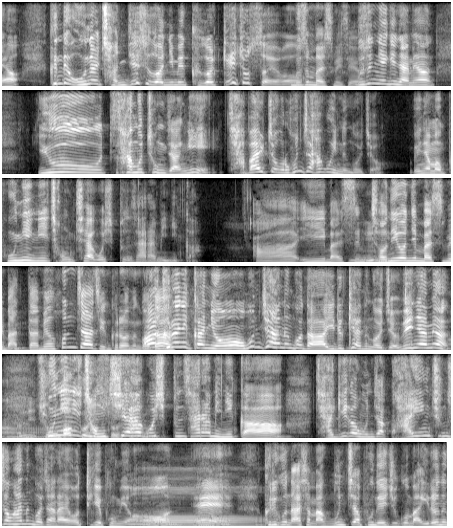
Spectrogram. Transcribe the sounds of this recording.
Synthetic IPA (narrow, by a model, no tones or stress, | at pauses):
jo | kɯnde̞onɯɭt͡ɕʌnd͡ʑesʰɯwʌɲːimikɯɡʌɭk͈e̞d͡ʑos͈ʌjomus̬ʰɯnmaɭs͈ɯmisʰejomusʰɯnje̞ɡiɲamjʌn | jusʰamut͡ɕʰoŋd͡ʑaŋit͡ɕabaɭt͡ɕ͈ʌɡɯɾohond͡ʑaɦaɡoinːɯnɡʌd͡ʑo̰ | we̞ɲaɦmjʌnpoɲiɲit͡ɕʌŋt͡ɕʰiɦaɡoɕʰi̥pʰɯnsʰa̰ɾa̰miɲḭk͈a̰ | aimaɭs͈ɯmt͡ɕʌɲiwʌɲːimːaɭs͈ɯmimatt͈amjʌnhond͡ʑad͡ʑinkɯɾʌnɯnɡʌakɯɾʌɲik͈aɲoɸond͡ʑaɦanɯnɡʌdaiɾʌkʰe̞ɦanɯnɡʌd͡ʑiowe̞ɲaɦmjʌnoɲiɲit͡ɕʌŋt͡ɕʰiɦaɡoɕʰi̥pʰɯnsʰaɾamiɲik͈a | t͡ɕaɡiɡaond͡ʑakwaiŋt͡ɕʰuŋs̬ʰʌŋɦanɯnɡʌd͡ʑanajoʌt͈ʰʌkʰepomjʌnje̞kɯɾiɡonasʰʌmak̚munt͡ɕ͈aponɦe̞d͡ʑuɡomaɡiɾʌnɯ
